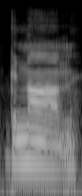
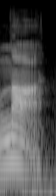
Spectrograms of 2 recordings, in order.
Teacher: the na in modern Tibetan now carries a low tone which makes sense as it's a voice syllable and certainly not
